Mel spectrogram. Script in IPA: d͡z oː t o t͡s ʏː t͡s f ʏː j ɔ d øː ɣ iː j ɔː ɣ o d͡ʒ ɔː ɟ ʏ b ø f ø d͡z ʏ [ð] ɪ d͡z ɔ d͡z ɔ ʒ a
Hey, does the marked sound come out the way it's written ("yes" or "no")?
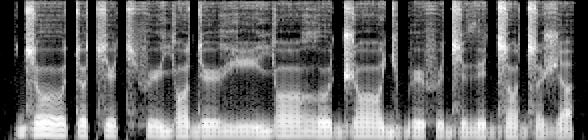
yes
